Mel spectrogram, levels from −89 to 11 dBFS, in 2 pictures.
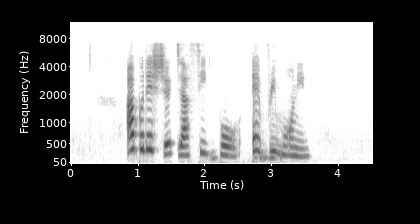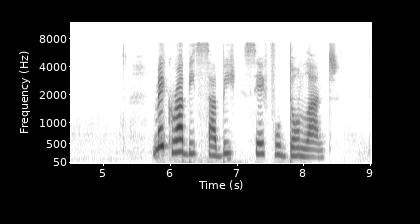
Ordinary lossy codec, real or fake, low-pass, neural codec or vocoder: none; fake; 7.2 kHz; codec, 16 kHz, 0.5 kbps, X-Codec, HuBERT features, trained on LibriSpeech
